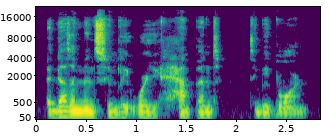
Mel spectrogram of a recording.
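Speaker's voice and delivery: normal talking voice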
